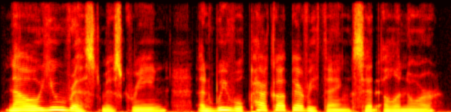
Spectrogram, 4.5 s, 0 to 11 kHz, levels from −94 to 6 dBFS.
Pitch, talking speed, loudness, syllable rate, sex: 180 Hz, 175 wpm, -15 LUFS, 4.4 syllables/s, female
